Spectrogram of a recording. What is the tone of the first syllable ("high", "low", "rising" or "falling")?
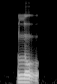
falling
